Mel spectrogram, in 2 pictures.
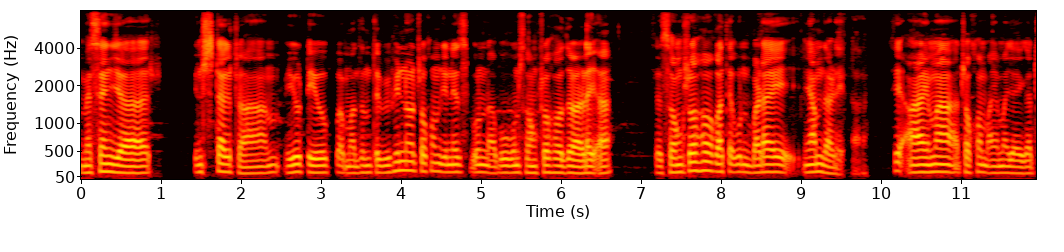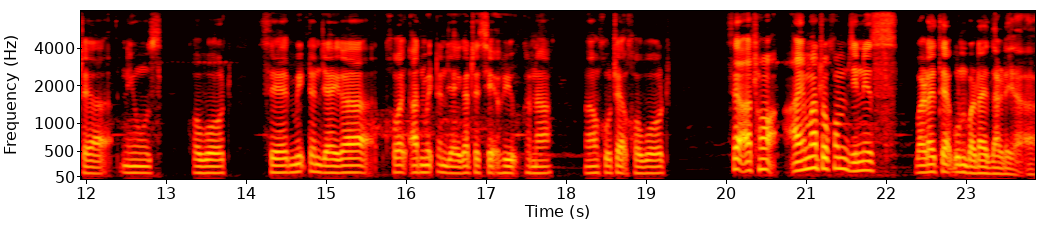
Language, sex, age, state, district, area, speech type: Santali, male, 18-30, West Bengal, Malda, rural, spontaneous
